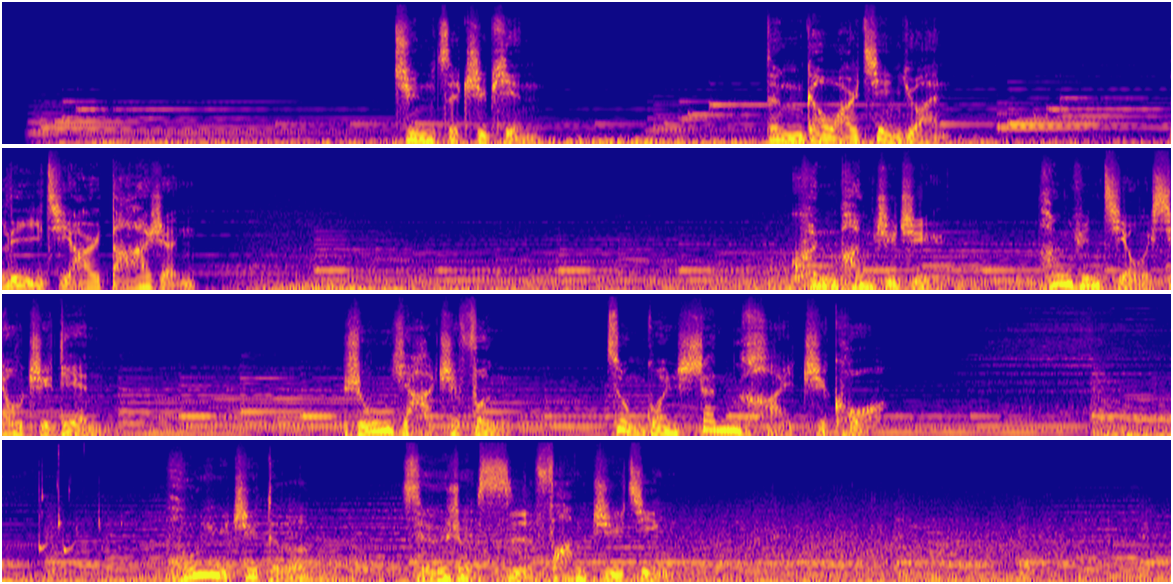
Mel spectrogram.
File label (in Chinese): 男 品质广告; 君品习酒成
